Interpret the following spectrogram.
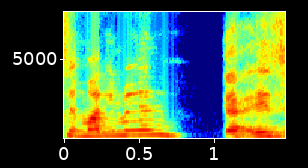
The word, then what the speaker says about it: Muddiman: Is that how we pronounce it? Muddyman.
